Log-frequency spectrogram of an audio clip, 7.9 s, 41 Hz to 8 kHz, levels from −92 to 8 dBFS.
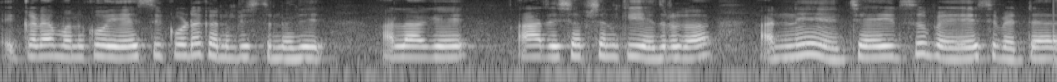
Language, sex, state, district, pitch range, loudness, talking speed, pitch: Telugu, female, Andhra Pradesh, Annamaya, 200-220 Hz, -15 LUFS, 105 wpm, 205 Hz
